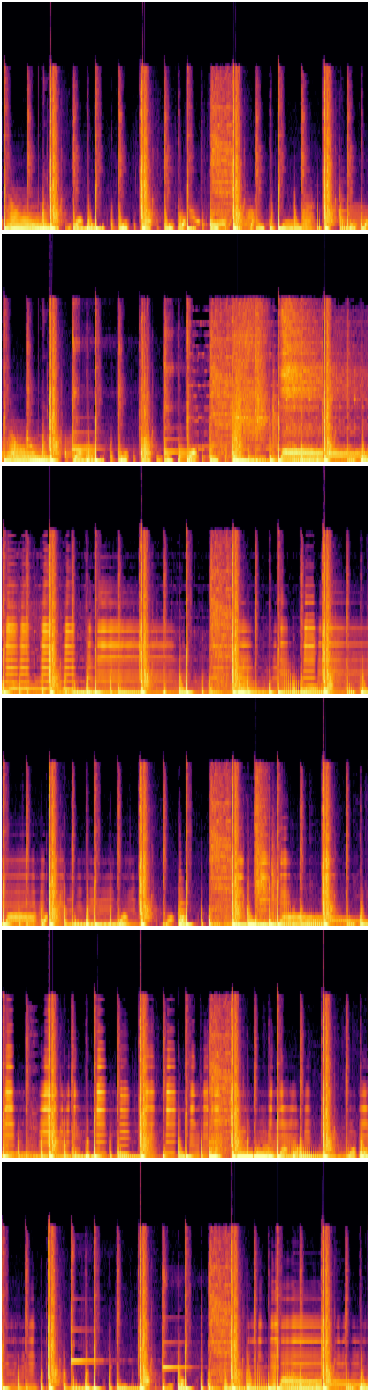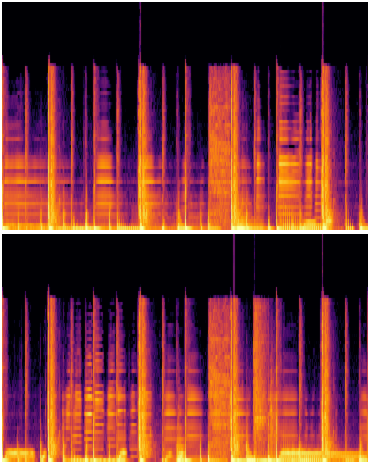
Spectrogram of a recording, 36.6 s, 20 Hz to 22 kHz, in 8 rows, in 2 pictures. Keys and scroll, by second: 0.8 9, 0.8 Return, 1.2 0, 1.3 Return, 4.2 shift+f, 5.4 3, 10.0-11.9 typing, 12.0 Escape, 14.4 4, 24.8 F1, 25.0 F2, 27.5 ctrl+z, 28.1 9, 28.2 Return, 29.0 1, 30.0 ..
